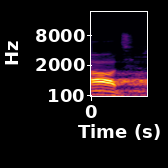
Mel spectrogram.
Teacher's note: আমরা দেখলাম হ্রস্ব ই স্বরধ্বনিটি শেষ থেকে লোপ পেয়েছে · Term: অন্তঃস্বরলোপ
